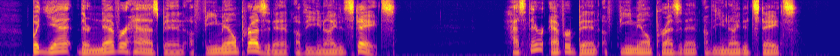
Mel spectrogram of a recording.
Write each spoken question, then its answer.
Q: Has there ever been a female president of the United States?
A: No, there has never been a female president of the United States.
